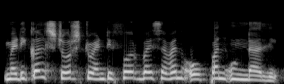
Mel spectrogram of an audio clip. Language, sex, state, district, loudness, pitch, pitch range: Telugu, female, Karnataka, Bellary, -17 LUFS, 275 Hz, 245-285 Hz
